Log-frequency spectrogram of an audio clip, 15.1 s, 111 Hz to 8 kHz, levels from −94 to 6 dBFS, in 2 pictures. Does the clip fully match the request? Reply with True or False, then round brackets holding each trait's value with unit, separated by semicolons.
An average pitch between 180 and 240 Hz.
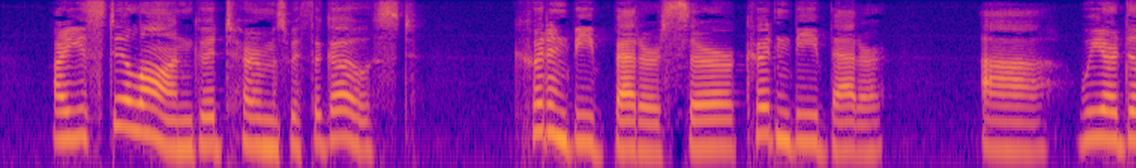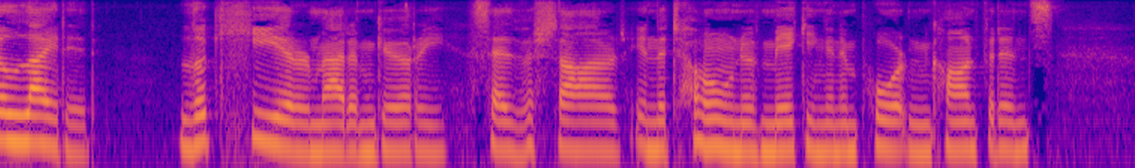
True (185 Hz)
